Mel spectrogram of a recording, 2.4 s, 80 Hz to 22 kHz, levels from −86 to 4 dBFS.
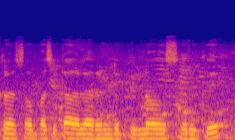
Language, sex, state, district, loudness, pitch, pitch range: Tamil, male, Tamil Nadu, Namakkal, -13 LUFS, 130 Hz, 130-140 Hz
